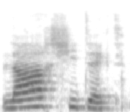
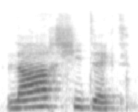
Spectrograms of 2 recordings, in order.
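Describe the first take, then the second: First: The article's vowel is dropped before the noun. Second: The article's vowel is dropped before the noun.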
